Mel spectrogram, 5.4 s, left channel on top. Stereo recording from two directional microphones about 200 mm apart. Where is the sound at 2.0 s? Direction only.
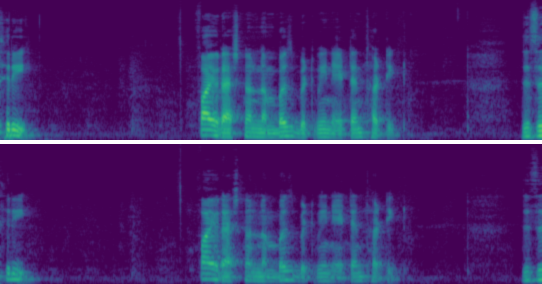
35° left (ahead or behind).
